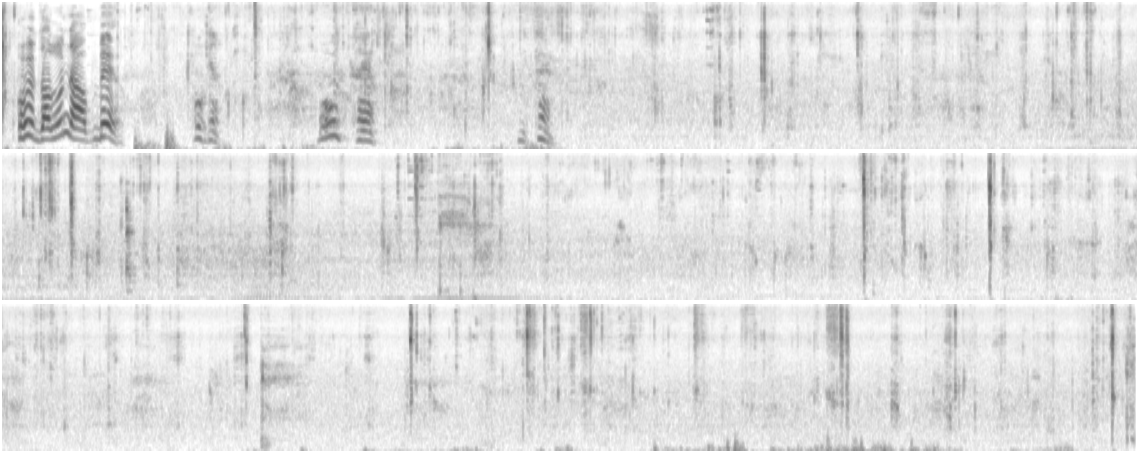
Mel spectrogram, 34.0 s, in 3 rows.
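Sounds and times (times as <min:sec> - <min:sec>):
chewing and crunching food: 0:00.0 - 0:34.0
low rumble: 0:10.2 - 0:19.1.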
